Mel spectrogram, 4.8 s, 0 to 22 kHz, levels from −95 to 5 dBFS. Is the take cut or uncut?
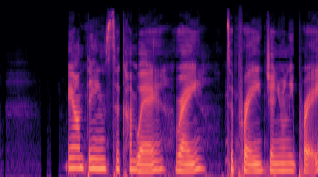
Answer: cut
